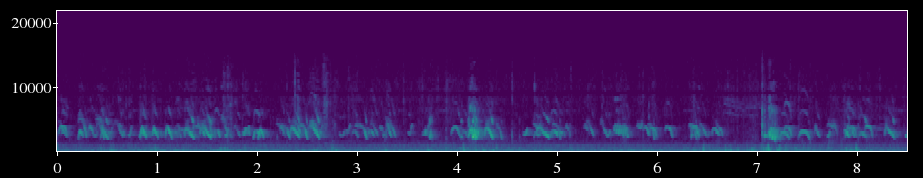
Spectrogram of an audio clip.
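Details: Two-week-old chicks peeping constantly, a dense chorus of short high chirps, many rising or falling, overlapping throughout with no pauses, a few louder peeps standing out near the fourth and seventh seconds.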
